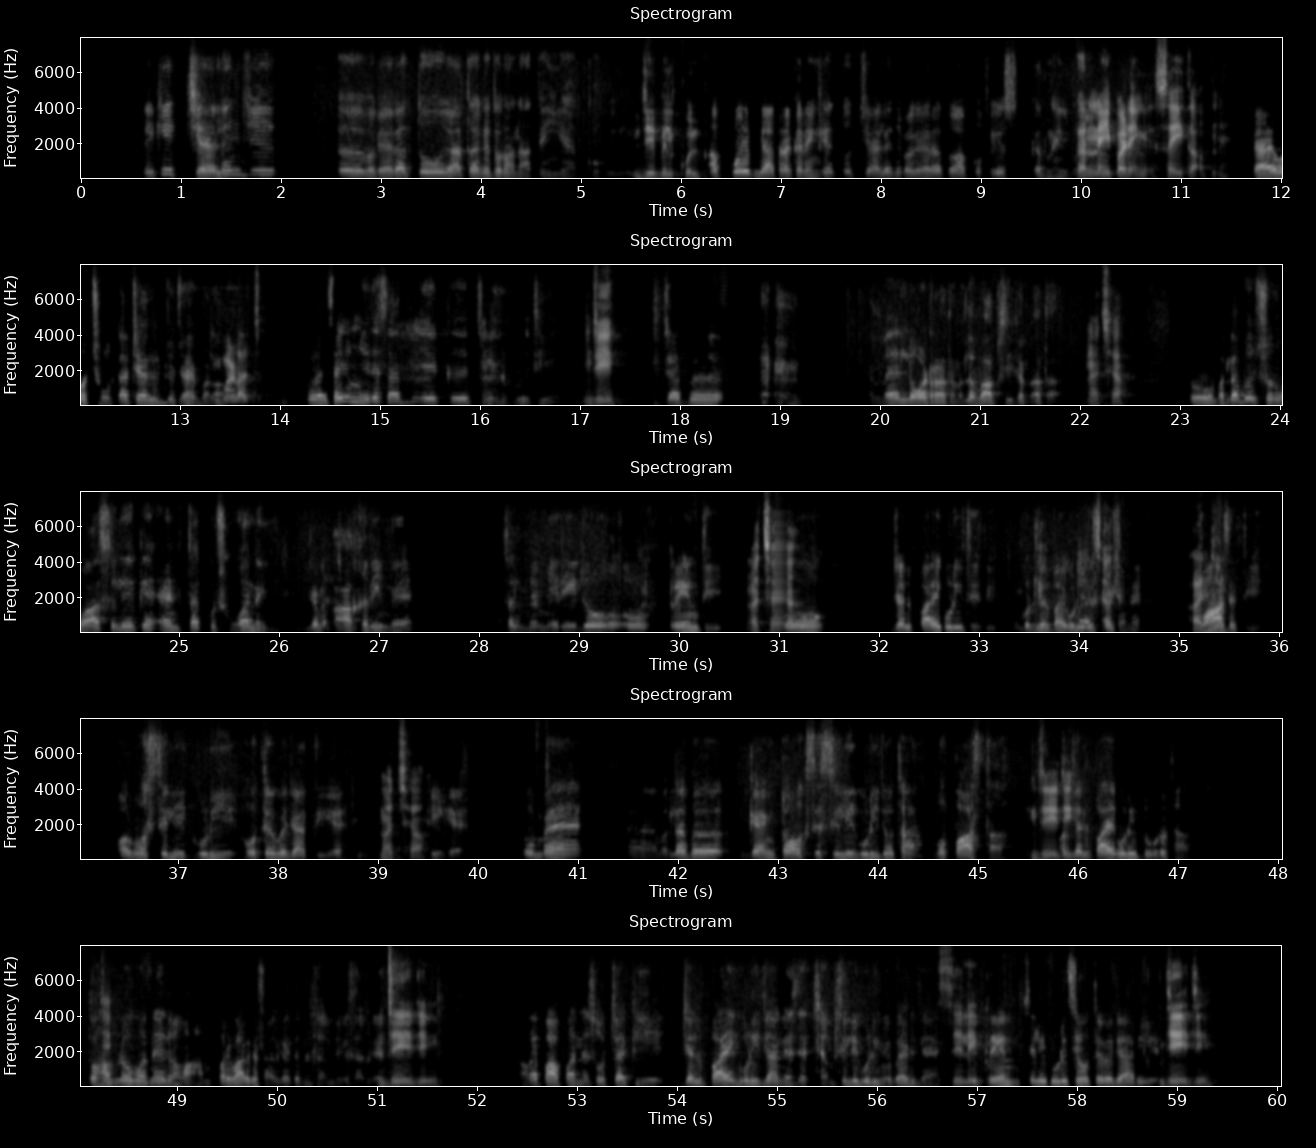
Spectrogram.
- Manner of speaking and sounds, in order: static; in English: "चैलेंज"; tapping; in English: "चैलेंज"; in English: "फेस"; in English: "चैलेंज"; unintelligible speech; sigh; other background noise; throat clearing; in English: "एंड"; distorted speech; in English: "फैमिली"
- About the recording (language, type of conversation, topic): Hindi, podcast, आपकी सबसे यादगार यात्रा कौन सी रही?
- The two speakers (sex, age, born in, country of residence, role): male, 18-19, India, India, guest; male, 30-34, India, India, host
